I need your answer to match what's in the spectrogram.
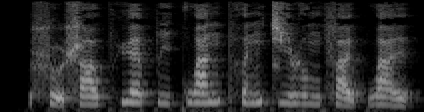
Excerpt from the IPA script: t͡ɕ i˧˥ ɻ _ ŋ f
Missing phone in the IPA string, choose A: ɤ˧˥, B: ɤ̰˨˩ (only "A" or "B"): A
